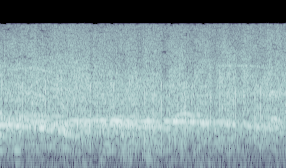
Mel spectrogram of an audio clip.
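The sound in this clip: A studio audience applauds to welcome a game show host, with dense, steady clapping that stays loud throughout and a faint crowd murmur mixed in.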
